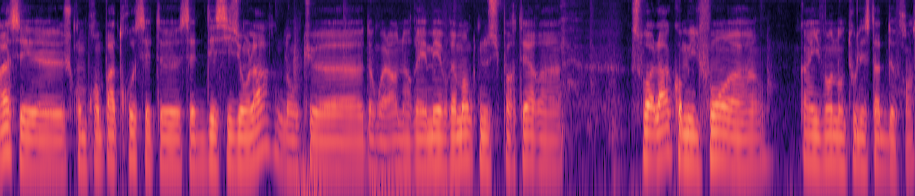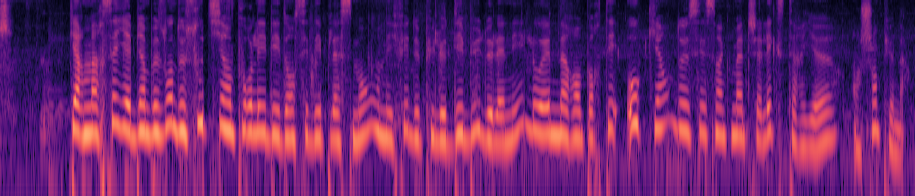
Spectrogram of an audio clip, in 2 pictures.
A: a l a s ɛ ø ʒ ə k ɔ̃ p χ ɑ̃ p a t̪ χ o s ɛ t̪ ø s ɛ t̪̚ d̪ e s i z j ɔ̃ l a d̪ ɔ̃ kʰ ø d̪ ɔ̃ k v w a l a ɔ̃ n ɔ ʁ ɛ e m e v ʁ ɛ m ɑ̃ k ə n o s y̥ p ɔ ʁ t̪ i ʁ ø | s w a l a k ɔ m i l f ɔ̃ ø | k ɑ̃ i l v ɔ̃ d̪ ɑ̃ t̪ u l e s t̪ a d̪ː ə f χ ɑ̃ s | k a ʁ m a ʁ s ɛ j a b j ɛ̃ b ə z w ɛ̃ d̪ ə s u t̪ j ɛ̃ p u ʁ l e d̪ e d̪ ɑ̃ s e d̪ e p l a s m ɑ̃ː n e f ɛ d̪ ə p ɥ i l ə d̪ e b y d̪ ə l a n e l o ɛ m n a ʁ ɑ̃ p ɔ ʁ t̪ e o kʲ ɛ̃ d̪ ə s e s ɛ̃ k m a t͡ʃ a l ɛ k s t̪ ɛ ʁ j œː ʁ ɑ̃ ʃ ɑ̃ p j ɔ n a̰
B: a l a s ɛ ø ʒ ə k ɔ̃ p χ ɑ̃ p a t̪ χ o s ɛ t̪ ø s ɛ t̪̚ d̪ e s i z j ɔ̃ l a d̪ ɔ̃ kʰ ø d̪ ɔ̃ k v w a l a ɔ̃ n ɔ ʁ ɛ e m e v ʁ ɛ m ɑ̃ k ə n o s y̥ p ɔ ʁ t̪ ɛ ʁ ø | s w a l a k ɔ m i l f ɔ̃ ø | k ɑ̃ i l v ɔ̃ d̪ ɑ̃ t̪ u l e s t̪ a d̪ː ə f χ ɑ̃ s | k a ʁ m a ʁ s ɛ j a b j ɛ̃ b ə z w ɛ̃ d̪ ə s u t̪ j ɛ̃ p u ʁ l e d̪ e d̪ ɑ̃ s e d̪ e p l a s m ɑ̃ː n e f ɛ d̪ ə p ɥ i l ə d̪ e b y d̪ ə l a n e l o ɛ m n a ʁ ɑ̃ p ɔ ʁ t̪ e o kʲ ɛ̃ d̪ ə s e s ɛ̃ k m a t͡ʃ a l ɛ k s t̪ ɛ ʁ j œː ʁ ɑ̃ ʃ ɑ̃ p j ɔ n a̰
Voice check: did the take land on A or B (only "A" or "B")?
B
